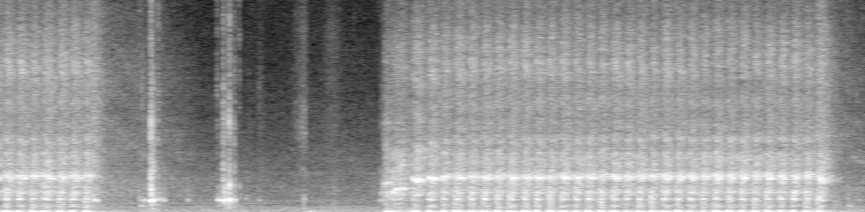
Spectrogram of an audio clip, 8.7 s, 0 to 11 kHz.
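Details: 88-91 Honda Civic EF hatchback with B17 swap during OBD0 multiport injection conversion wiring: starter churns evenly about four turns a second for several seconds, engine never catches; no fuel delivery.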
